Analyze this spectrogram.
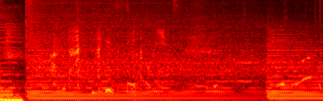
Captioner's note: laughter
